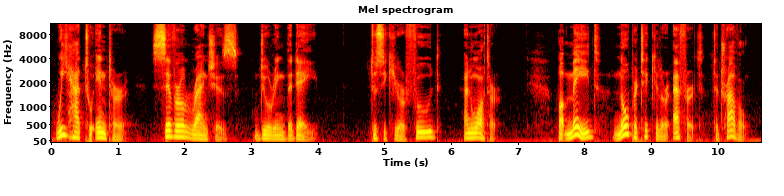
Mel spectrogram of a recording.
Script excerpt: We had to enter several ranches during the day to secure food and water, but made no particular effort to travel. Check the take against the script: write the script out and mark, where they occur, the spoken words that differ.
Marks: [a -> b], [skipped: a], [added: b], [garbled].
We had to enter several ranches during the day to secure food and water, but made no particular effort to travel.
